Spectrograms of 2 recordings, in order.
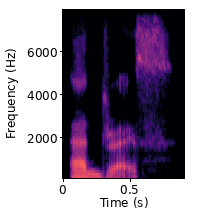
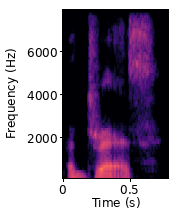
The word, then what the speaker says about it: address: are noun and whichever for noun our stress is fast syllable which is address and for the verb it is the second syllable address so this is one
